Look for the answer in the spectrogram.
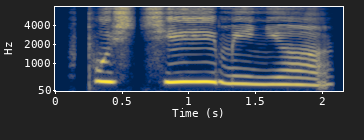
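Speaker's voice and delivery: high, slow pleading whine; pitiful. A narrator's reading. Familiar stuck at the threshold begs Liza, pitiful. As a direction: plead piteously, stretching each word. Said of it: "послышался жалостливый голос".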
